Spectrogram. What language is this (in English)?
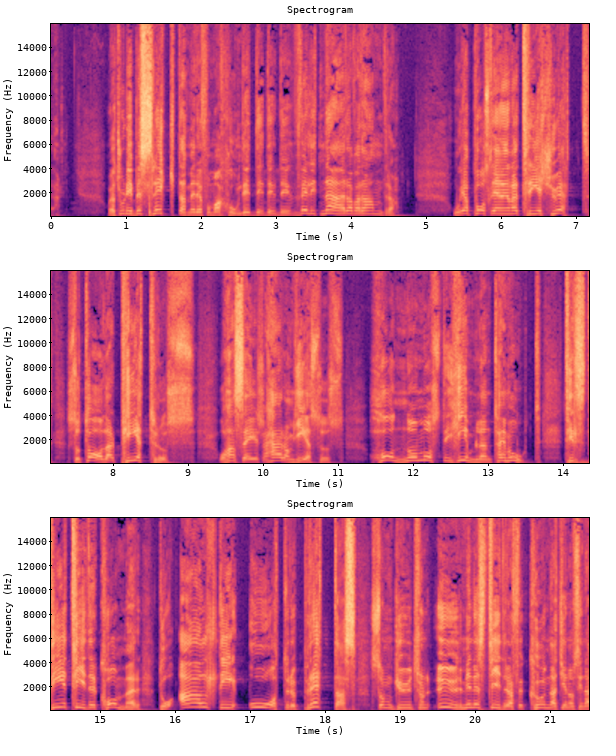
Swedish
